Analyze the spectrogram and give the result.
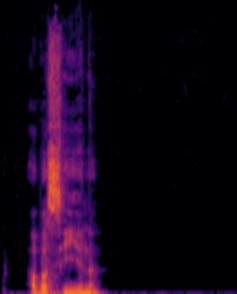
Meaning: definite plural of abasi
- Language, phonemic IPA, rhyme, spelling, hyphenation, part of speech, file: Norwegian Bokmål, /abaˈsiːənə/, -ənə, abasiene, a‧ba‧si‧en‧e, noun, Nb-abasiene.ogg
